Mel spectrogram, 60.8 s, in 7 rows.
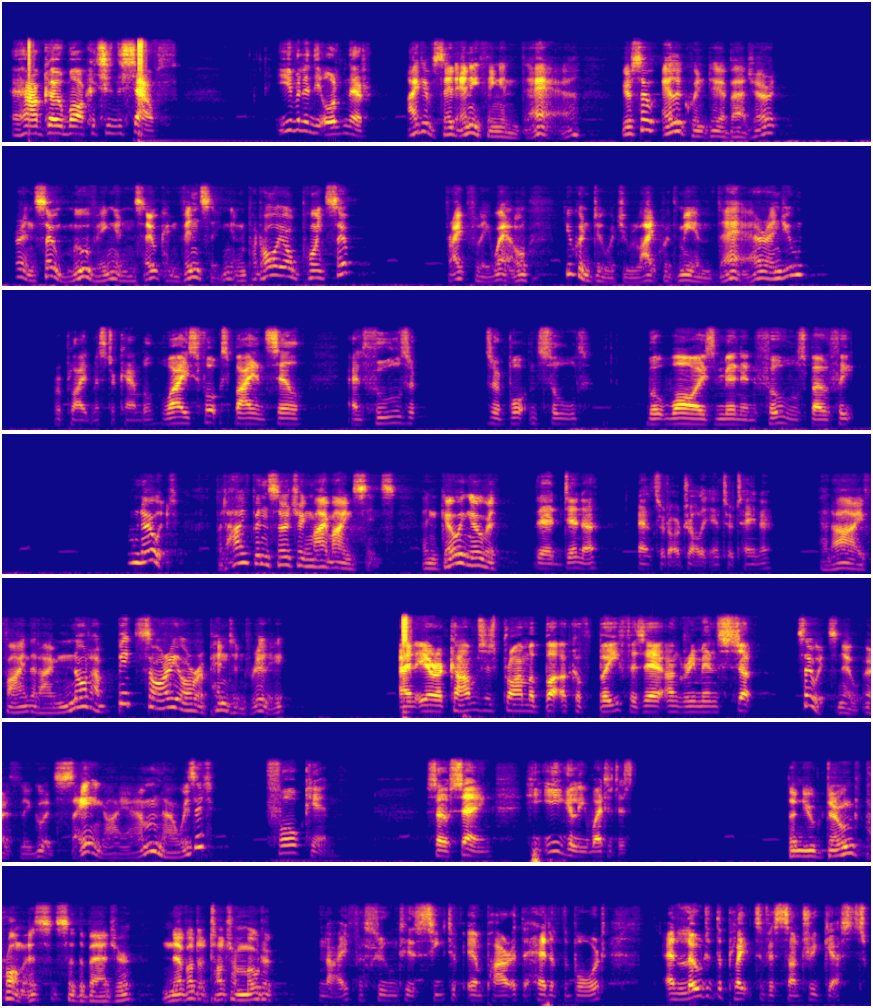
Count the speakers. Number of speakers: two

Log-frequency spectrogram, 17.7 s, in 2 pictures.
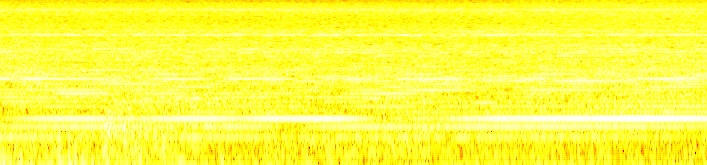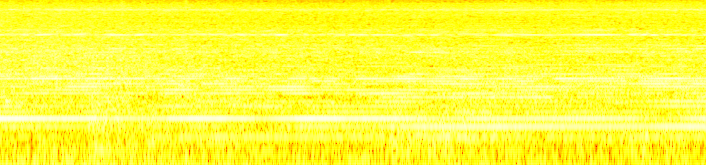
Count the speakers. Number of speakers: zero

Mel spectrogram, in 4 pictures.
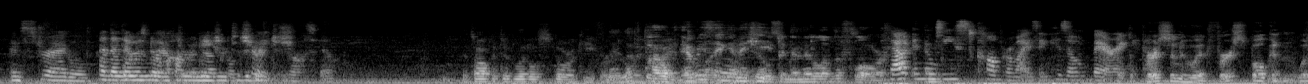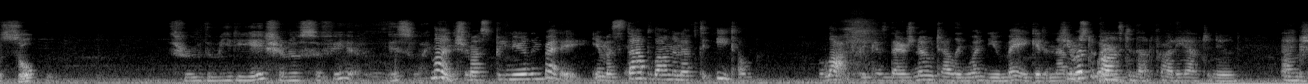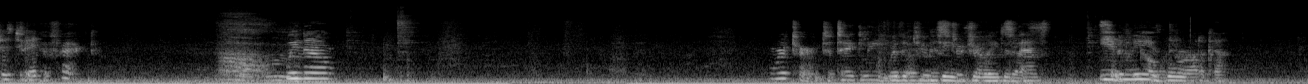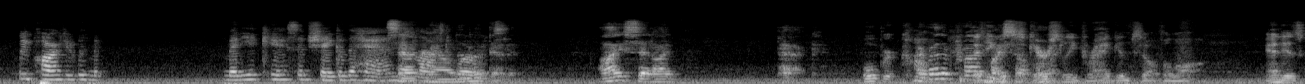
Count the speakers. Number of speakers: ten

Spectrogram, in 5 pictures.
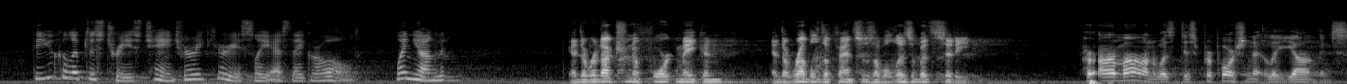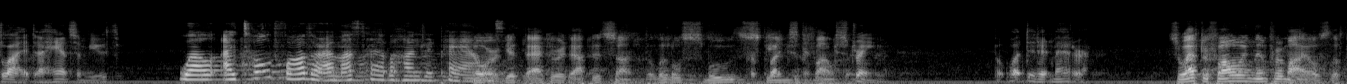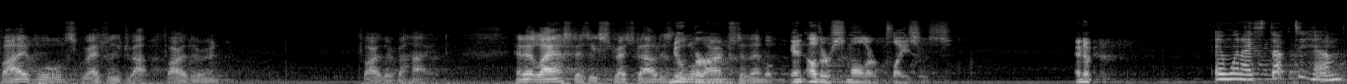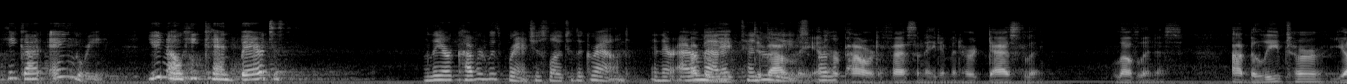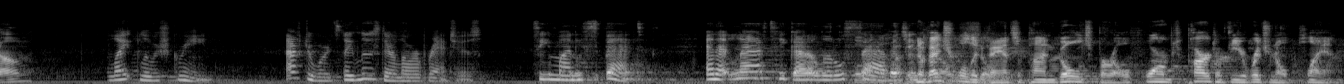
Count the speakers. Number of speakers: five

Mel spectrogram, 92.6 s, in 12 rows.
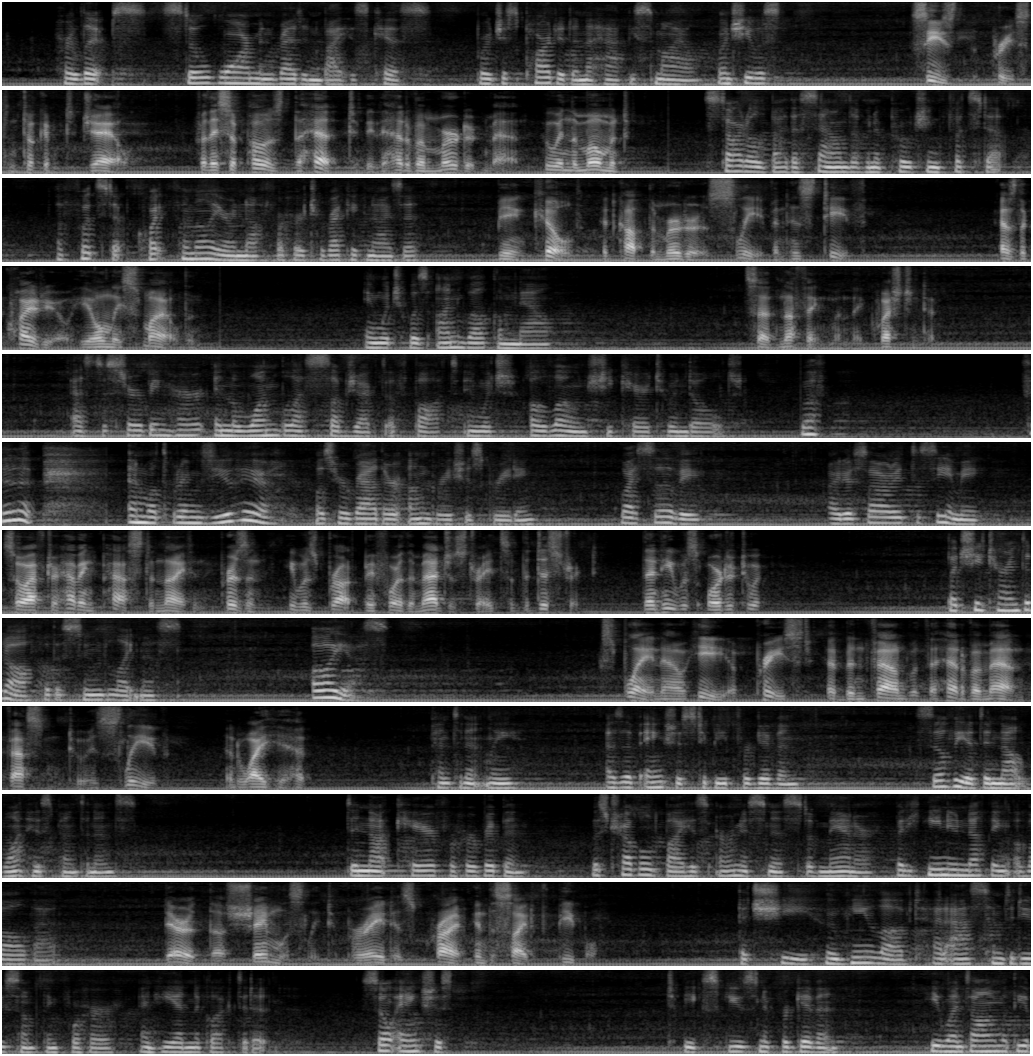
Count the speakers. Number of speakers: two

